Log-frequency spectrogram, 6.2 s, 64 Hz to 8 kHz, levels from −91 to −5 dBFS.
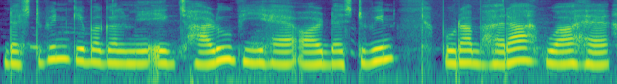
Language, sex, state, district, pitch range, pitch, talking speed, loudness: Hindi, female, Jharkhand, Garhwa, 210-240 Hz, 215 Hz, 135 wpm, -14 LUFS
